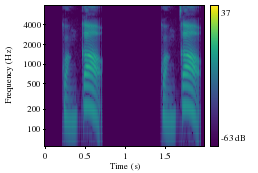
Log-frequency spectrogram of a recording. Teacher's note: you need to make sure that you get high enough for the beginning of the fourth tone. It should be considerably higher than the third tone.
